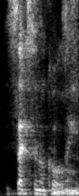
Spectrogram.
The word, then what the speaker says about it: succinylcholine: And so if the, butcher the pronunciation, you pronounce it. Succinylcholine. Succinylcholine was administered in the ICU because after she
